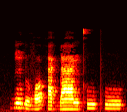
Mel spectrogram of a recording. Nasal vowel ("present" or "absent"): present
